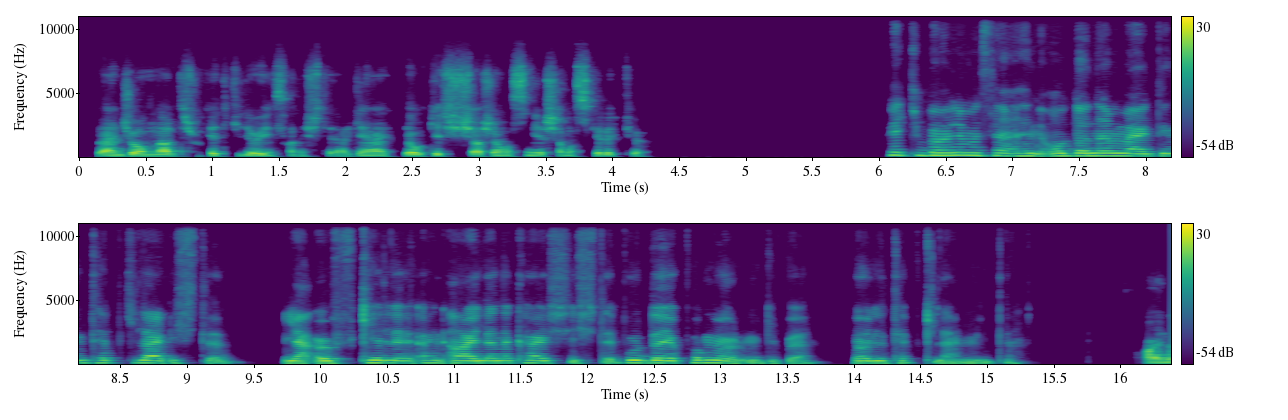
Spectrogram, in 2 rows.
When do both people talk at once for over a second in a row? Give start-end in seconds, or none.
none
